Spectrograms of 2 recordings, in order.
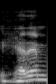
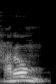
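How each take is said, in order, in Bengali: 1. প্রথম সিলেবলটি 'heh' এর মতো শোনায়। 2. প্রথম সিলেবলটি 'hah' এর মতো শোনায়। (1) "আমরা হেরেম বা হারিম বলবো" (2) "কিন্তু এটার অ্যাকচুয়ালি উচ্চারণ হয় হারম"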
